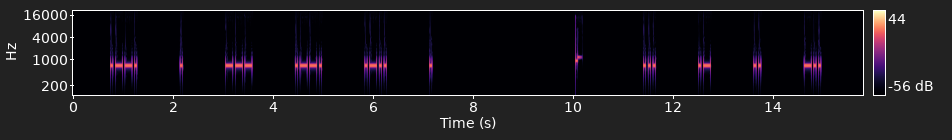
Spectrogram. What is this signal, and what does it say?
Morse code, heard as a keyed tone, about 25 wpm, spaced as for 9 wpm, 700 Hz. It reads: PEOPLE SAID
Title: 6x Character Spacing - Top 200 Words - 25wpm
